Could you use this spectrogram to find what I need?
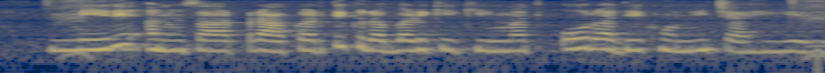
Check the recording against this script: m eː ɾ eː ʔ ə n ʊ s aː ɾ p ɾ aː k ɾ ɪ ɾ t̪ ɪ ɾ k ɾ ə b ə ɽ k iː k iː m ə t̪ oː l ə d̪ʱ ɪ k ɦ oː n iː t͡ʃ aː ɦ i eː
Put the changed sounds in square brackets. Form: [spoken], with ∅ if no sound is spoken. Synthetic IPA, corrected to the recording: m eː ɾ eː ʔ ə n ʊ s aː ɾ p ɾ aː k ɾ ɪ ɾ t̪ ɪ [∅] k ɾ ə b ə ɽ k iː k iː m ə t̪ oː [ɾ] ə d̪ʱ ɪ k ɦ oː n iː t͡ʃ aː ɦ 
